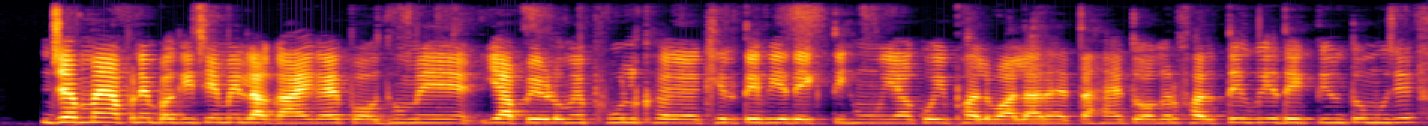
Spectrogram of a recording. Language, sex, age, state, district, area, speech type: Hindi, female, 60+, Madhya Pradesh, Balaghat, rural, spontaneous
